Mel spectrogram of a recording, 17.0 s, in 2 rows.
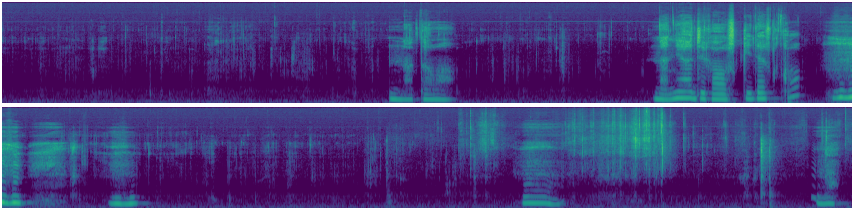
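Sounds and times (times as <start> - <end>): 
chewing a nori-wrapped rice ball: 0.0 - 8.2, 8.8 - 16.9
speech: 3.9 - 4.6, 6.5 - 10.0, 13.7 - 14.2, 16.6 - 16.9
crinkly crackling: 10.8 - 16.9.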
